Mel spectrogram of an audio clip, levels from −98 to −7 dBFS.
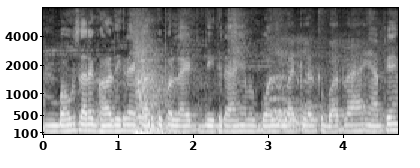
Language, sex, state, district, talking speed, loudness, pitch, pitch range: Hindi, male, Chandigarh, Chandigarh, 240 wpm, -16 LUFS, 135 Hz, 130-135 Hz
